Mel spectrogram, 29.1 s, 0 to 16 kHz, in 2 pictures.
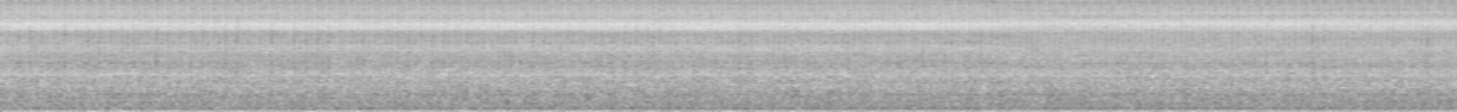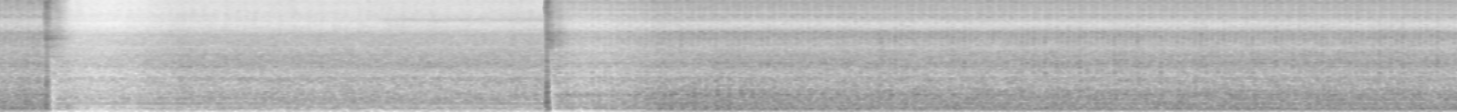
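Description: DEBEM Boxer IB-7 air-operated double-diaphragm pump running steadily. About halfway through, a sharp click is followed by a quieter stretch of about five seconds. A second click brings the running back up to full level.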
